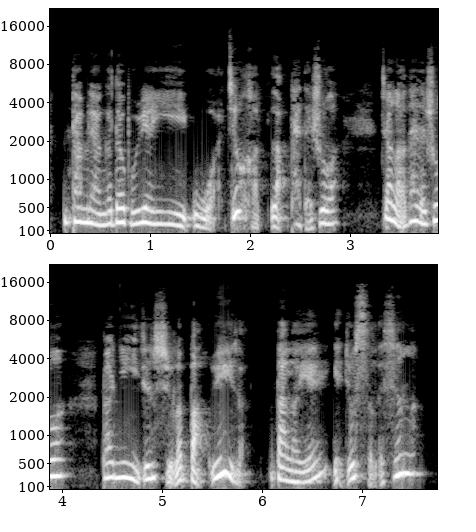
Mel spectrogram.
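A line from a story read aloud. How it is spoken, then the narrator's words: Laughing. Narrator (Chinese): 袭人笑道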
